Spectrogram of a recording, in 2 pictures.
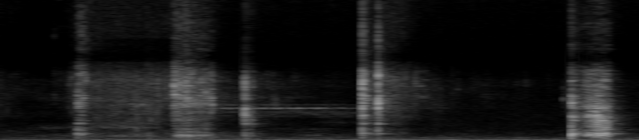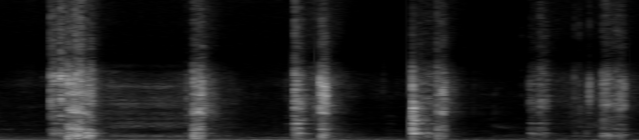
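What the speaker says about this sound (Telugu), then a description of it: "ఉప్పుని నిమ్మకాయ రసాన్ని మంచిగా అన్నానికి మంచిగా పట్టేటట్టు కలుపుకుందాం" Cooked rice being mixed with salt and lemon juice in a pot, heard as a series of separate close scraping and clattering strokes of a spoon against metal, spaced irregularly with quiet gaps between.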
